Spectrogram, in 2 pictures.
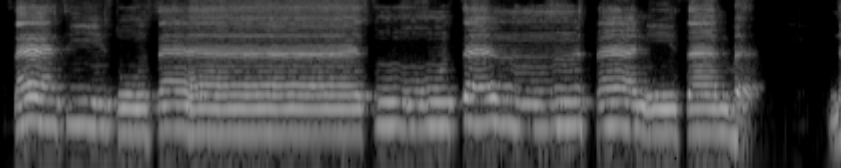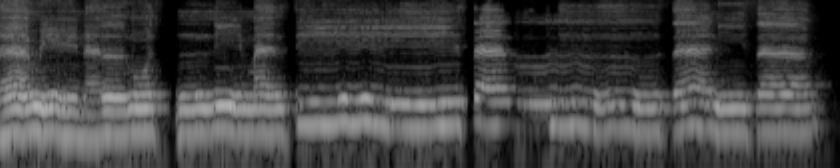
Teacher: hujung lidah kan, dengan hujung gigi sedikit kan, lidah hujung lidah tu terkeluar sedikit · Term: huruf tha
